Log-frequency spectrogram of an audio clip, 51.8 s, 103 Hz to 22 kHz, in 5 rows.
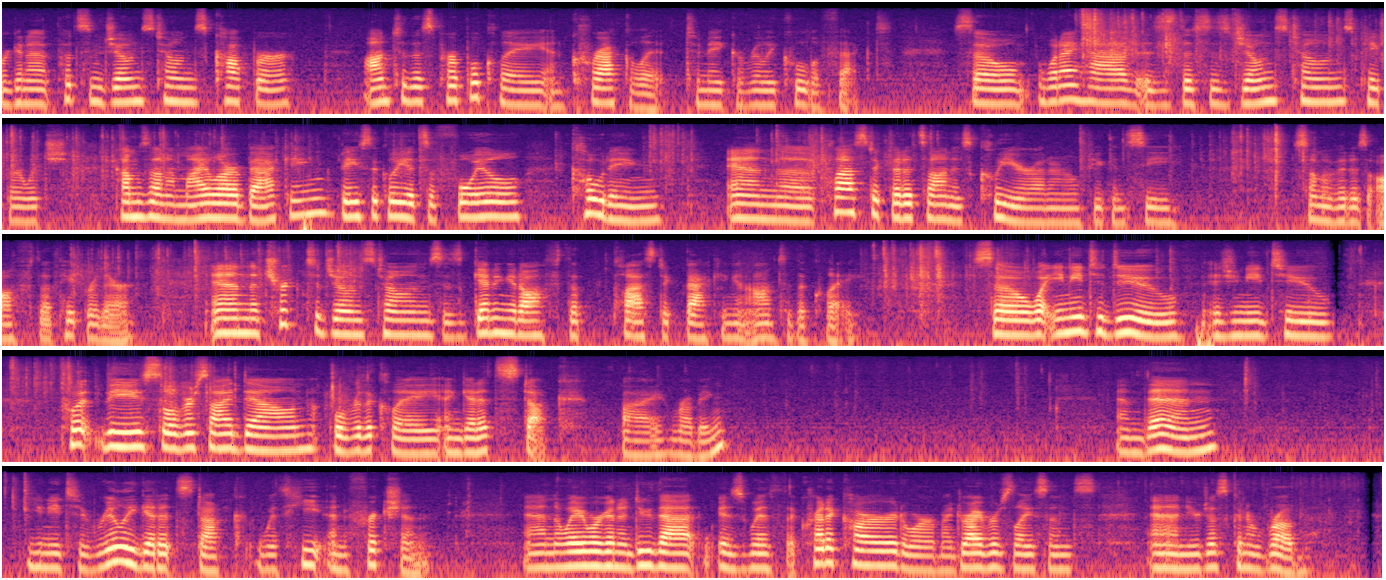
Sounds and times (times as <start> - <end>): Speech: 0.0 - 19.2, 20.0 - 27.2, 28.0 - 30.8, 31.6 - 36.6, 39.4 - 40.2, 41.6 - 44.7, 45.4 - 51.4
Crackle: 7.6 - 24.1, 26.9 - 29.7, 30.8 - 33.9, 38.2 - 39.3, 40.2 - 41.8, 49.5 - 51.8.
